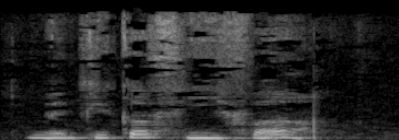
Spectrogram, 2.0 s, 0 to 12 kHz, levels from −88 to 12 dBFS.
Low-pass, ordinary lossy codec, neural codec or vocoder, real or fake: 10.8 kHz; AAC, 32 kbps; vocoder, 44.1 kHz, 128 mel bands every 256 samples, BigVGAN v2; fake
